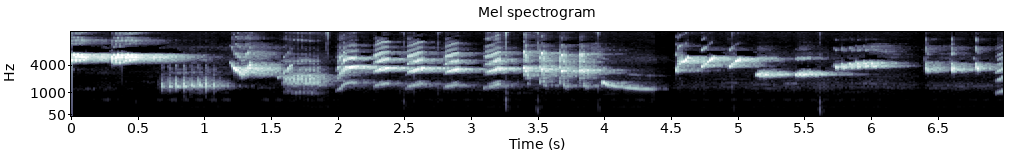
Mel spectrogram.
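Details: Asian pied starling singing excitedly against a rival: buzzy low phrases, then rapid chattering repeated notes, descending slurs and a string of high clear whistles, with faint clicks in the background.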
